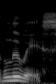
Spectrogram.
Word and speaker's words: Louis: The hard S is deliberately, unmistakably, audibly there on the track. It's Louis Dolly.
